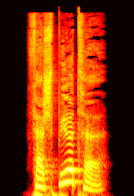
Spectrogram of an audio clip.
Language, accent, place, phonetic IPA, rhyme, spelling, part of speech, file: German, Germany, Berlin, [fɛɐ̯ˈʃpyːɐ̯tə], -yːɐ̯tə, verspürte, adjective / verb, De-verspürte.ogg
- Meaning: inflection of verspüren: 1. first/third-person singular preterite 2. first/third-person singular subjunctive II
